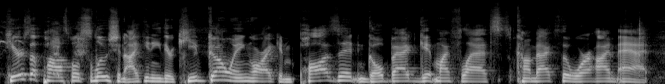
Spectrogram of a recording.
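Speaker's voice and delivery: ordinary delivery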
